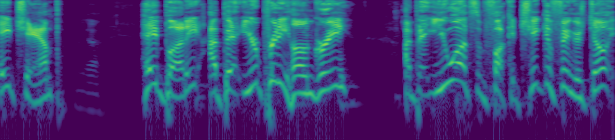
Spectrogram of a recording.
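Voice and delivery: play-acted chummy, overfamiliar waiter voice. Comparing realtors to a restaurant waiter greeting a kid: overly familiar waiter voice. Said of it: "they're always super familiar with you".

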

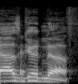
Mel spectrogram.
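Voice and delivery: plain

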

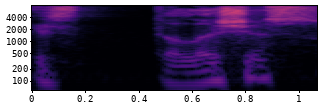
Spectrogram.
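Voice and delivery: whispered, barely committing. Answering how Joe says the word: imitating Joe saying delicious. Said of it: "How does he say it?".

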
